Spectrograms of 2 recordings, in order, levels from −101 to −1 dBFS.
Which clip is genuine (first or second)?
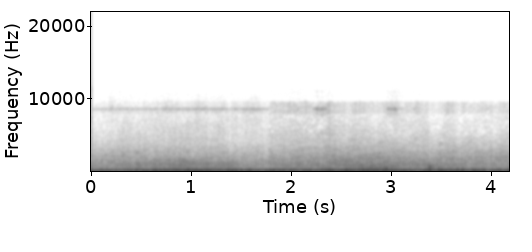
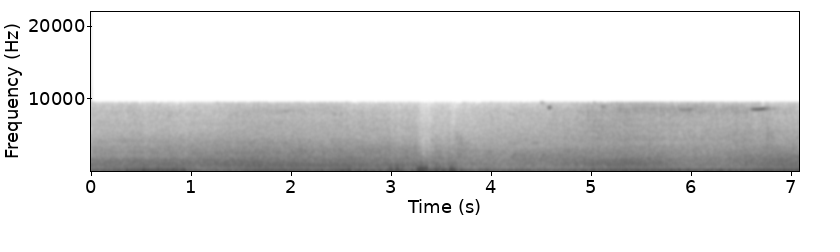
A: second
